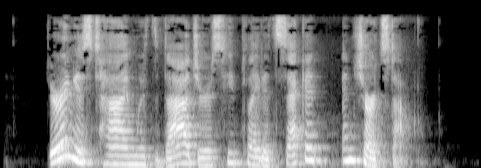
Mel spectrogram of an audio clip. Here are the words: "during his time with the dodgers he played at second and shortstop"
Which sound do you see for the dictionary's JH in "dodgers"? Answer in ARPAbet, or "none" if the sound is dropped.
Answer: JH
